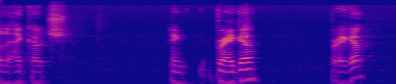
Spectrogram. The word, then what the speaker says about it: Borrego: bismack biambo no the head coach i think brego brego borrego yeah borrego yeah well why did you do that i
